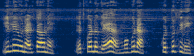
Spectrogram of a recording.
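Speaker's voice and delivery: ordinary delivery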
